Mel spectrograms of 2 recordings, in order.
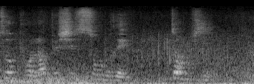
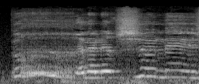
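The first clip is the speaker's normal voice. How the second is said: shivering moan; 5 semitones higher, 4 dB louder, slower than usual. Acted. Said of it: "gémit Bigoudi".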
